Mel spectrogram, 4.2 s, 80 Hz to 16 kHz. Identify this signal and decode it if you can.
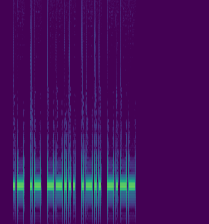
Morse code, heard as a keyed tone, about 28 wpm, 700 Hz. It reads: AA7LY
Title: USA Call Signs - 5 Characters - Repeated 3x - 28wpm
